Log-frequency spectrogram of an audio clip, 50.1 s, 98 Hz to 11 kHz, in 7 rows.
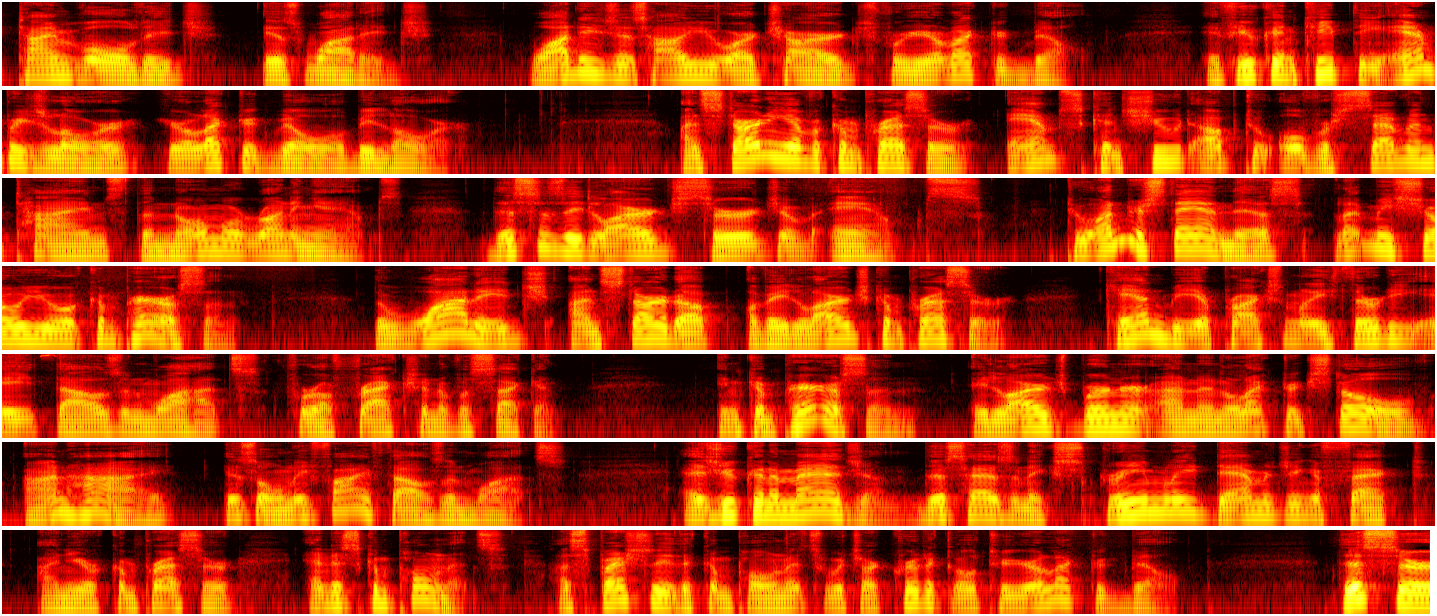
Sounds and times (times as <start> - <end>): Speech: 0.0 - 9.5, 10.6 - 22.7, 23.4 - 31.5, 32.2 - 49.0, 49.7 - 50.1.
